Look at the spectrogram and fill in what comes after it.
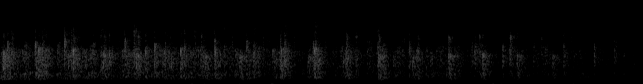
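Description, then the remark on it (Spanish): A church audience bursts into sustained applause for the Lord, many hands clapping in a dense, steady crackle that holds at an even loudness for several seconds, with faint voices mixed in. “Eso es, que ese fuerte aplauso sea para el Señor.”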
